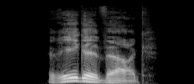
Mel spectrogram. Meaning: set of regulations
- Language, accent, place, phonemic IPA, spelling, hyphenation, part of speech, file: German, Germany, Berlin, /ˈʁeːɡl̩ˌvɛʁk/, Regelwerk, Re‧gel‧werk, noun, De-Regelwerk.ogg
